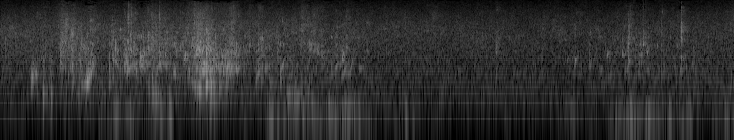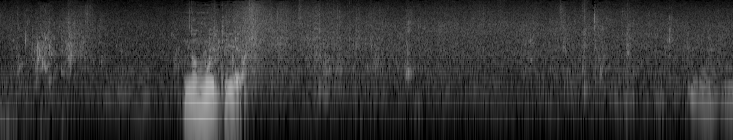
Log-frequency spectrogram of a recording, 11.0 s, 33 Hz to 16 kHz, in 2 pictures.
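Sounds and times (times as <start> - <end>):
bare feet splashing in muddy water: 0.2 - 2.8, 4.2 - 6.3, 7.0 - 8.8, 9.4 - 11.0.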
